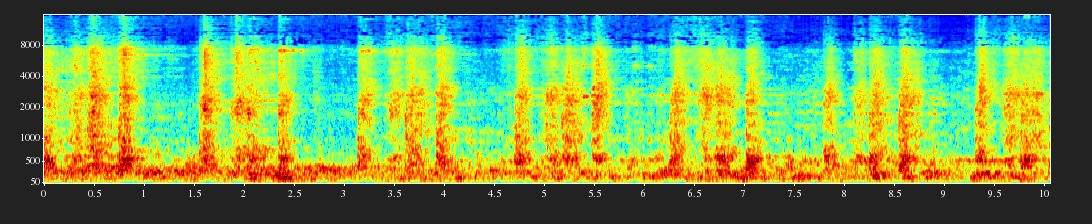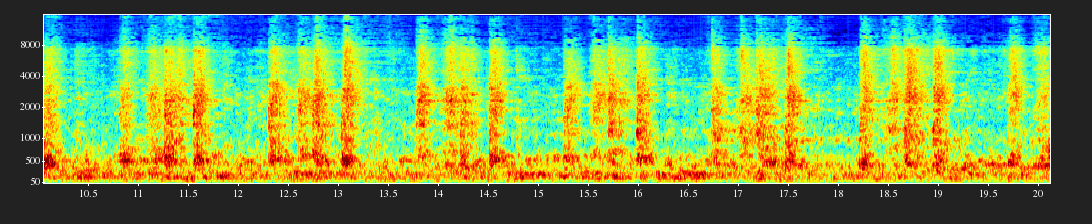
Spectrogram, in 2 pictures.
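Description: Passenger train heard from on board, running with a continuous, irregular metallic clatter and rattle of wheels and coach, the sound of crossing a river bridge.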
